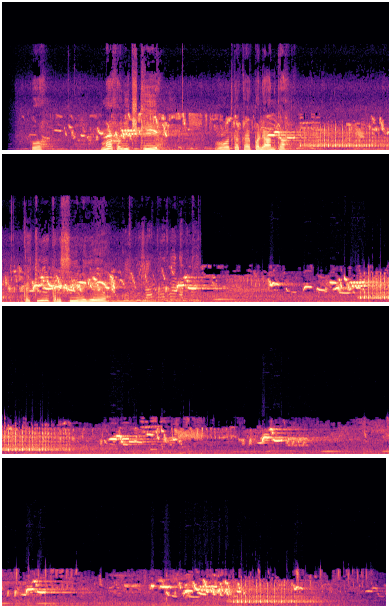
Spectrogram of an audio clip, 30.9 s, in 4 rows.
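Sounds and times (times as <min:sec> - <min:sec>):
birds singing: 0:00.3 - 0:30.9
long rattling bird trill: 0:00.5 - 0:12.2, 0:14.4 - 0:18.5, 0:26.8 - 0:29.8.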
